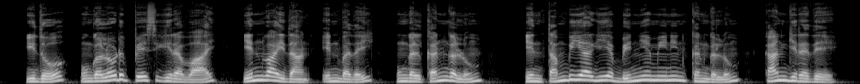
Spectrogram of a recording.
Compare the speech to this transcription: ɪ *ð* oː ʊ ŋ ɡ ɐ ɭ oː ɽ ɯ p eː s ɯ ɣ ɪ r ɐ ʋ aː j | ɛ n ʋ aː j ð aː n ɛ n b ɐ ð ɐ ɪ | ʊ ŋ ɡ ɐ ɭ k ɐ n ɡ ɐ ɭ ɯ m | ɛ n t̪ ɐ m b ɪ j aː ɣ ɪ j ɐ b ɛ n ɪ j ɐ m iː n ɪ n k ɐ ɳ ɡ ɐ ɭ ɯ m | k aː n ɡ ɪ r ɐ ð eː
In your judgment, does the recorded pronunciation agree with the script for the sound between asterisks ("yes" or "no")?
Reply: yes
